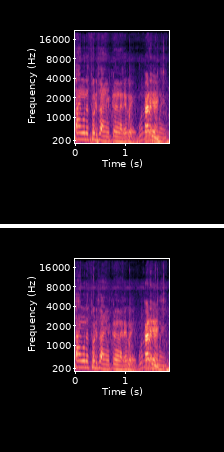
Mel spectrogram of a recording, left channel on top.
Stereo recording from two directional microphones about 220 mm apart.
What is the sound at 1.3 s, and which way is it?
Speech, 20° right (ahead or behind).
